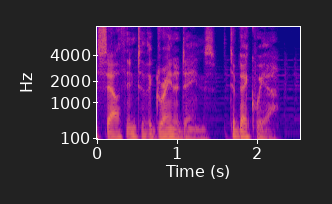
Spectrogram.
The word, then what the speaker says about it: Bequia: From Saba we head south into the Grenadines, to Bequia. Pronounced Beck-way.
